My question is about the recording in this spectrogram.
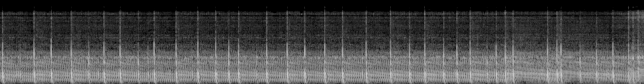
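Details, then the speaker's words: Mac 125 SP big chainsaw runs with a rapid, slightly uneven crackle and loud pops after tuning; its carburetor is softening up and letting fuel pass more properly. Carburetor settling after tuning. "the carburetor is starting to settle soften up and let fuel travel through its passages more properly now"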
